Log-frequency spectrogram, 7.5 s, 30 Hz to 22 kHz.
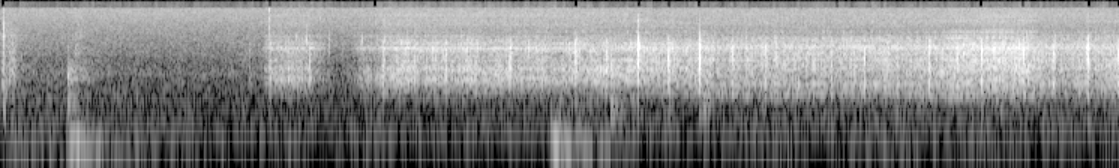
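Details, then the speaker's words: Gmade Komodo GS02 Double Cab RC trail truck, formerly silky quiet: light motor whir with sharp, irregular click-chatter, worse when running and felt through the casing; owner suspects the gearbox, unconfirmed. "my komodo has developed a bit of a click chatter see if i can replicate it on the camera"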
